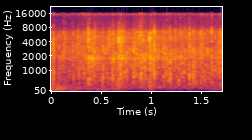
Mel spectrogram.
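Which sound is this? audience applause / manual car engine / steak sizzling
audience applause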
